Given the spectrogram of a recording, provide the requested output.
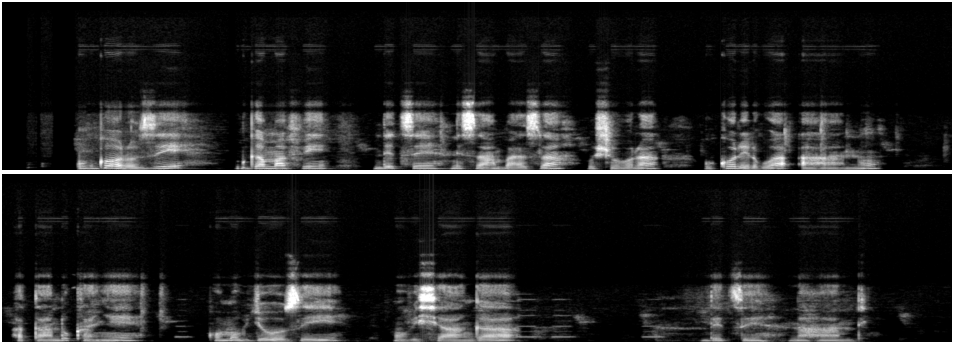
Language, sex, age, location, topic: Kinyarwanda, female, 25-35, Musanze, agriculture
